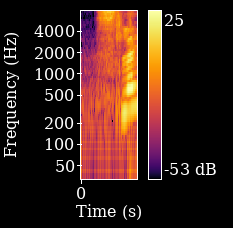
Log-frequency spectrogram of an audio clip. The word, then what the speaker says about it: SLA: of the setting outline of the setting itself slay industries SLA is indeed pronounced Lee is a company a huge corporate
